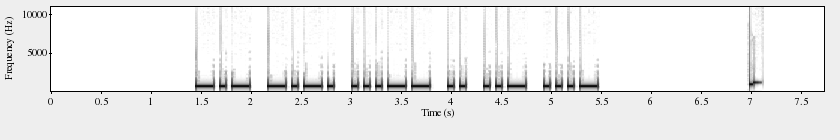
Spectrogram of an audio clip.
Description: Morse code, heard as a keyed tone, about 19 wpm, 700 Hz. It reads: KC3IUV
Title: USA Call Signs Repeated 2x 20wpm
